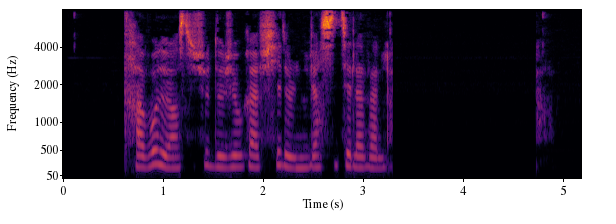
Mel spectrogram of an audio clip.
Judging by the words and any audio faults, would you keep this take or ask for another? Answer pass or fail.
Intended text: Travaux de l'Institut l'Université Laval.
fail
